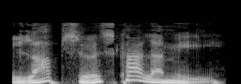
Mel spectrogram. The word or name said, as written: lapsus calami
